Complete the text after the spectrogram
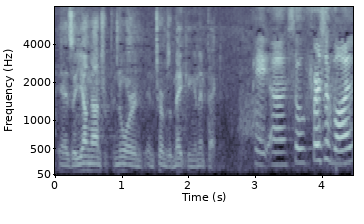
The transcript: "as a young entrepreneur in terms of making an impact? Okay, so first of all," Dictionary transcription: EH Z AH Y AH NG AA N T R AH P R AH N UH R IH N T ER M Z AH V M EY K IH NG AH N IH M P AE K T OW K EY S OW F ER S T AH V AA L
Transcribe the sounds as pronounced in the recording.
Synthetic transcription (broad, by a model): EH Z AH Y AH NG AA N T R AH P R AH N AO R IH N T ER M Z AH V M EY K IH NG AH N IH M P AE K T OW K EY S OW F ER S T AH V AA L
